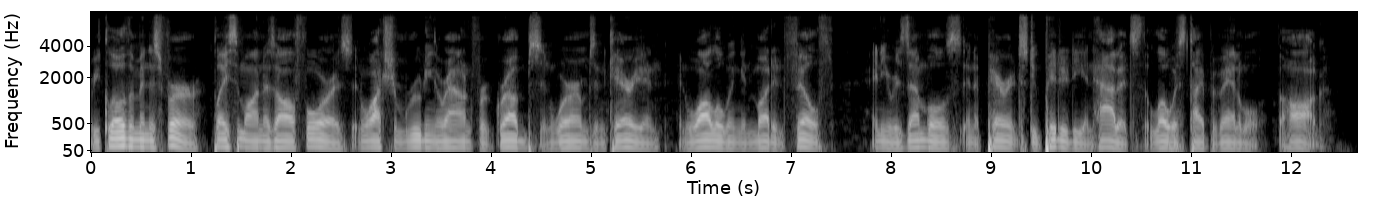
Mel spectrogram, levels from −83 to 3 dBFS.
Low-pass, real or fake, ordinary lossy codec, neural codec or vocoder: 7.2 kHz; real; AAC, 48 kbps; none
